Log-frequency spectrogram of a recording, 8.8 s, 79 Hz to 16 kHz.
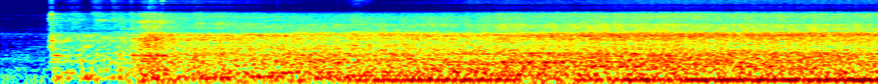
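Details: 2007 Peterbilt 386 semi with a rebuilt Cat 6NZ diesel, fresh in-frame overhaul with no miles on it and 1.6 million miles on the truck, 18-speed: cranks briefly, catches and settles into a steady, even low rumbling idle; normal start, sounds healthy.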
